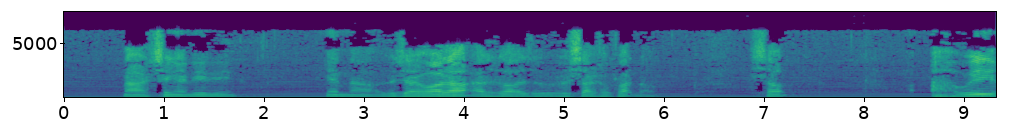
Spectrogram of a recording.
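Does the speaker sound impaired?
Yes: stroke; stroke a little over a year ago.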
